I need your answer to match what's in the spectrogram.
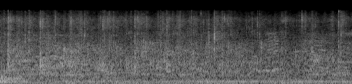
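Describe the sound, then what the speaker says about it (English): An audience at a beef show applauds the judge, dense steady clapping from a crowd that fills the whole short stretch at a fairly loud, even level. "how about a round of applause for our judge this evening, Darren Lowe"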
